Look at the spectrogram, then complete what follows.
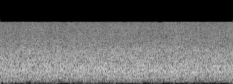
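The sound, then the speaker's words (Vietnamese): Heavy rain blowing in sideways against a shelter, a loud, dense, unbroken hiss that holds steady throughout with no voices. “Rồi ai có dù thì chúng ta lấy ra che và đỡ đi, nó phải mưa hắt nha.”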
